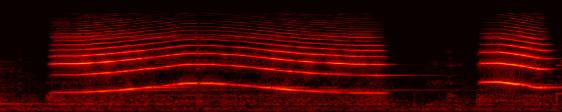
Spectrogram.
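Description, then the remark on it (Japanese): A violin imitates a cat's meow: a long bowed note slides up and then down, followed by a shorter second meow-like glide, with no talking. “こういうふうにあの、うん、猫の鳴き声もできますし”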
